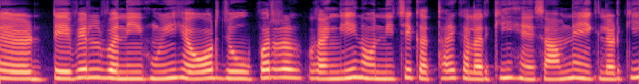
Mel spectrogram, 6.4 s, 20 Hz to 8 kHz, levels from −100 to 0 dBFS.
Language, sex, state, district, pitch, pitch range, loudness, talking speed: Hindi, female, Bihar, West Champaran, 240 Hz, 230-260 Hz, -15 LUFS, 160 wpm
